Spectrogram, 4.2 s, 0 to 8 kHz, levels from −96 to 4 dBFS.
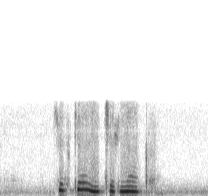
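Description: The speech passed through a chain of tandem speech coding, decoded and re-encoded by about four low-rate speech codecs in turn, and the last stage sounds like GSM full rate. Each coder had to model the artefacts left by the one before, so the errors compound across the whole clip: the speech is rough and noisy, with a warbling, unstable quality, and sounds muffled, with nothing above about 3.7 kHz.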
